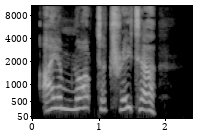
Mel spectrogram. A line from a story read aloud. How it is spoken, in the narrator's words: Gloucester cried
